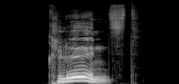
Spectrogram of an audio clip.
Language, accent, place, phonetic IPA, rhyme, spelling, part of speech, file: German, Germany, Berlin, [kløːnst], -øːnst, klönst, verb, De-klönst.ogg
- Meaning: second-person singular present of klönen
